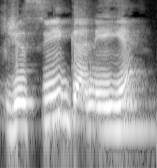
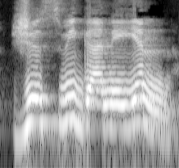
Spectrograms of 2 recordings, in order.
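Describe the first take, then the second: First: "ghanéen" ending in a nasal vowel, no N; open nasal ending. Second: "ghanéenne" ending in a clearly sounded N; closed N ending. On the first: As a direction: keep teeth apart at the end of "ghanéen". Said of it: "your teeth mustn't come together at the end". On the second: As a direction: close the teeth on the last N of "ghanéenne". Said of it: "it comes together". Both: Shown as a demonstration.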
